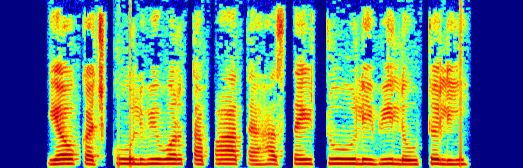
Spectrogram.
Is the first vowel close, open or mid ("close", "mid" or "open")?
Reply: open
